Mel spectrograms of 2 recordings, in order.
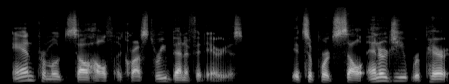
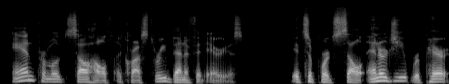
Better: second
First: thin; somewhat; fading below 350 Hz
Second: none

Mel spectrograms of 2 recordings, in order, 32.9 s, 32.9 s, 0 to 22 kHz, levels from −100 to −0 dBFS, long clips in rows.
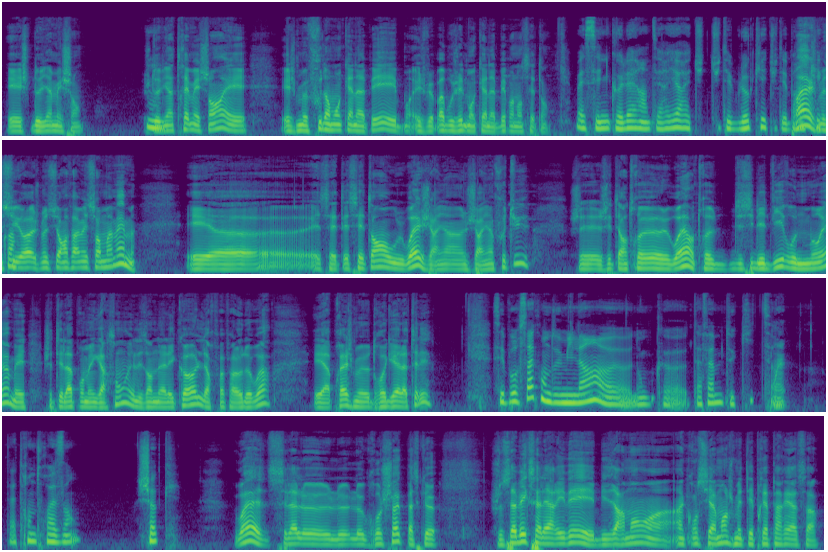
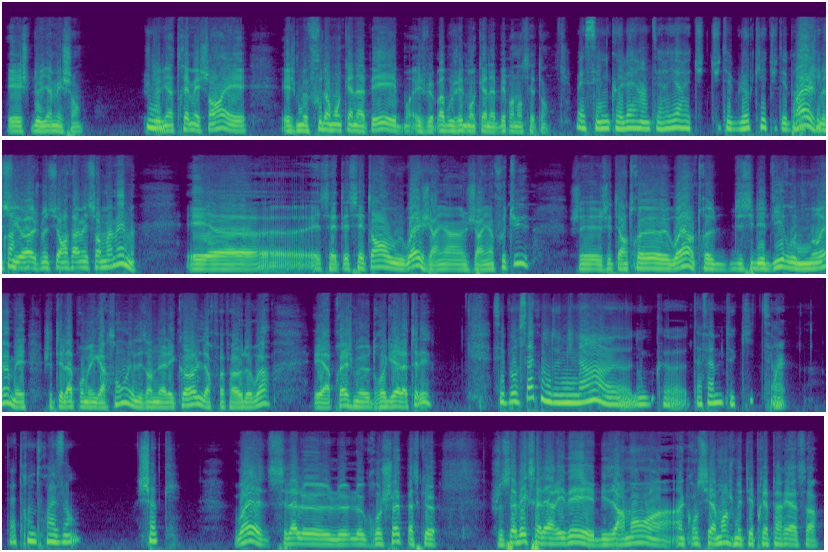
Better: first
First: none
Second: distortion; slight; 9% of the sound clipped

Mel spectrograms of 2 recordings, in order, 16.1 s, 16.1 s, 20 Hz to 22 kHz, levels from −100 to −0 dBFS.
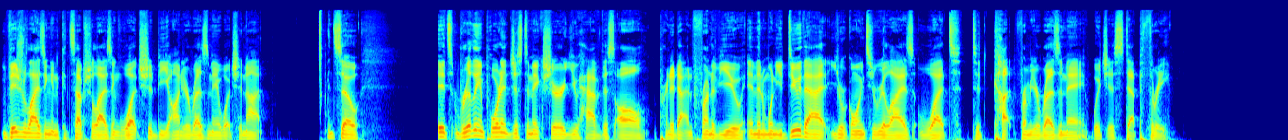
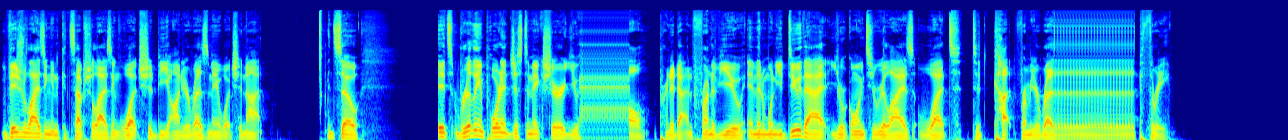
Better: first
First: none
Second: audio freezing; at 7.5 s for 0.5 s and at 13 s for 1 s

